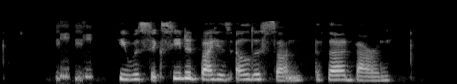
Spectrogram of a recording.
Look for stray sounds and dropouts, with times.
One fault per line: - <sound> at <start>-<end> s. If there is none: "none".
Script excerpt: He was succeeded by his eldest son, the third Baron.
- laugh at 0.6-0.9 s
